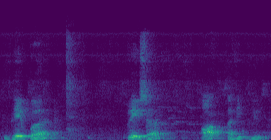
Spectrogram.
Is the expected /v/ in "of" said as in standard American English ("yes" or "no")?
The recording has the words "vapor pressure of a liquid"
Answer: no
